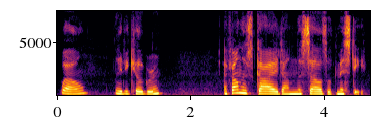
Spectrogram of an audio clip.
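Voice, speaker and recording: A woman's voice: mid-range voice, normal speed, warm tone, dry recording, natural voice. A woman playing a blunt, suspicious pirate jailer in an audio drama. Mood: reporting.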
